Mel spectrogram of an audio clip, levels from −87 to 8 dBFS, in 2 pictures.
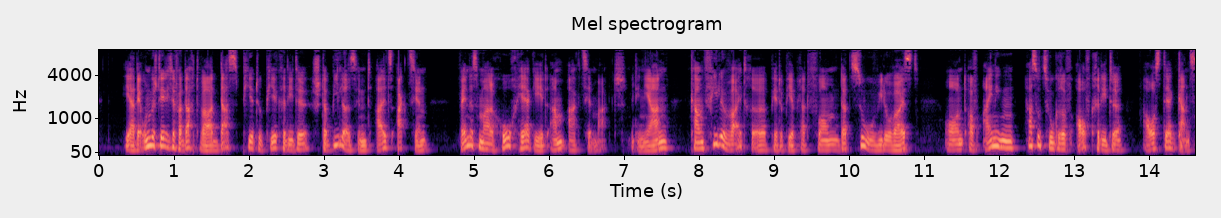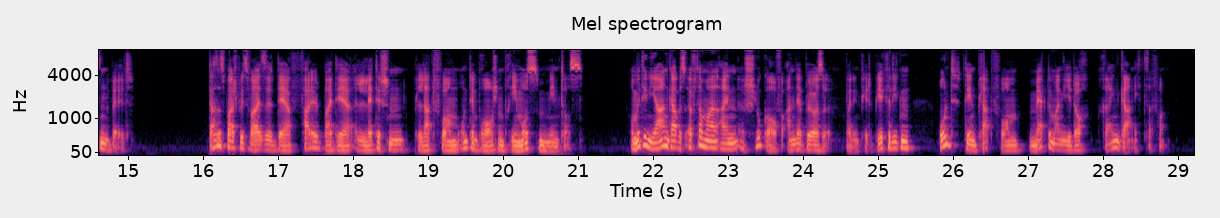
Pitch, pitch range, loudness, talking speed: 105 Hz, 100-140 Hz, -19 LUFS, 160 wpm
